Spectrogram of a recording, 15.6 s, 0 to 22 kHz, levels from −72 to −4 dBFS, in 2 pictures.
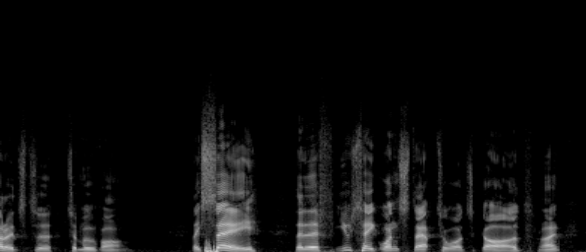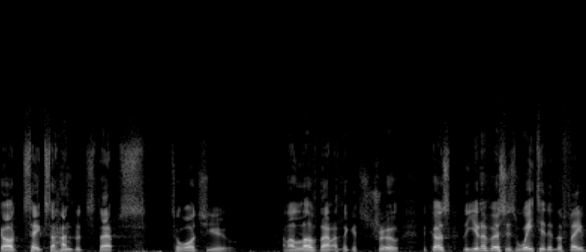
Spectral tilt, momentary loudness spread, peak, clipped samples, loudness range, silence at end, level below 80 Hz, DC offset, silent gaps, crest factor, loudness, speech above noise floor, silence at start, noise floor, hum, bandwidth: -4 dB/octave; 15 LU; -8 dBFS; under 0.1%; 8 LU; 0 s; -48 dBFS; under 0.1%; none; 22 dB; -28 LUFS; 40 dB; 0 s; -68 dBFS; none; 15 kHz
